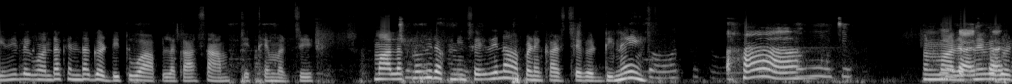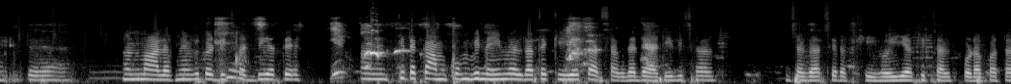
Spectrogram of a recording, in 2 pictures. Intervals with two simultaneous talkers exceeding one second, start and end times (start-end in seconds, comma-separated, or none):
none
